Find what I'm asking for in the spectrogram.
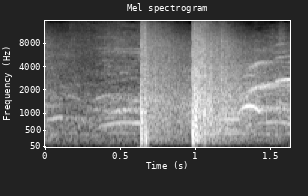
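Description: Fourth of July fireworks, two sharp close cracks a fraction of a second apart over outdoor background noise and distant chatter.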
